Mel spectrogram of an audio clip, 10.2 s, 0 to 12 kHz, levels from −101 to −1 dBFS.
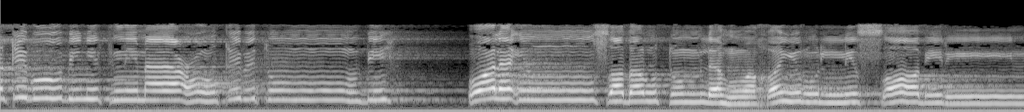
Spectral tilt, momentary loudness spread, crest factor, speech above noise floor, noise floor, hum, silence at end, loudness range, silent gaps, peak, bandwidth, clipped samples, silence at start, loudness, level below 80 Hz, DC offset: -4.5 dB/octave; 10 LU; 18 dB; 27 dB; -47 dBFS; none; 0 s; 3 LU; none; -2 dBFS; 6.2 kHz; under 0.1%; 0 s; -20 LUFS; -54 dBFS; 1%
